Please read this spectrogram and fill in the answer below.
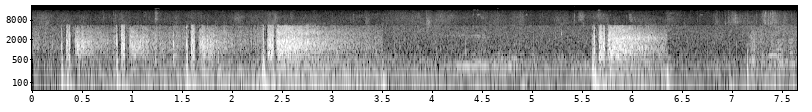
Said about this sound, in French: Sur ces avenues vides, Paris sent que quelque chose se prépare. Et soudain, claque le premier coup de feu.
